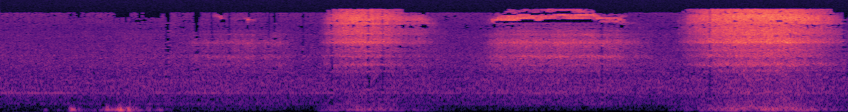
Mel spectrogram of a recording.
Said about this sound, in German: Schnauf, schnauf, schnauf. Er sitzt nur und schnauft wie eine Lok.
